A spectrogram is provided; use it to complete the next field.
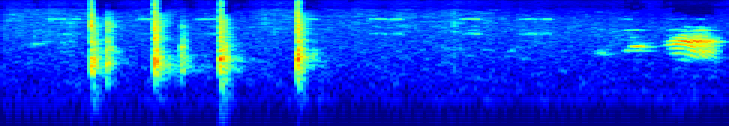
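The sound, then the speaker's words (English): Four sharp, dull knocks on a human skull, struck in a quick, slightly uneven series, followed after a pause by a brief murmured voice. “That was my skull.”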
